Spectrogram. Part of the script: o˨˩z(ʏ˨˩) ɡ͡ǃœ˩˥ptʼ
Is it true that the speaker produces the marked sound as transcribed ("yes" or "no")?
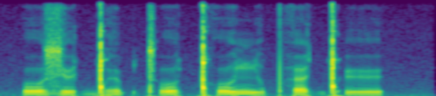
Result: yes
